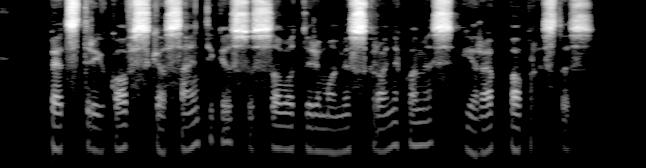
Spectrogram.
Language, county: Lithuanian, Vilnius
